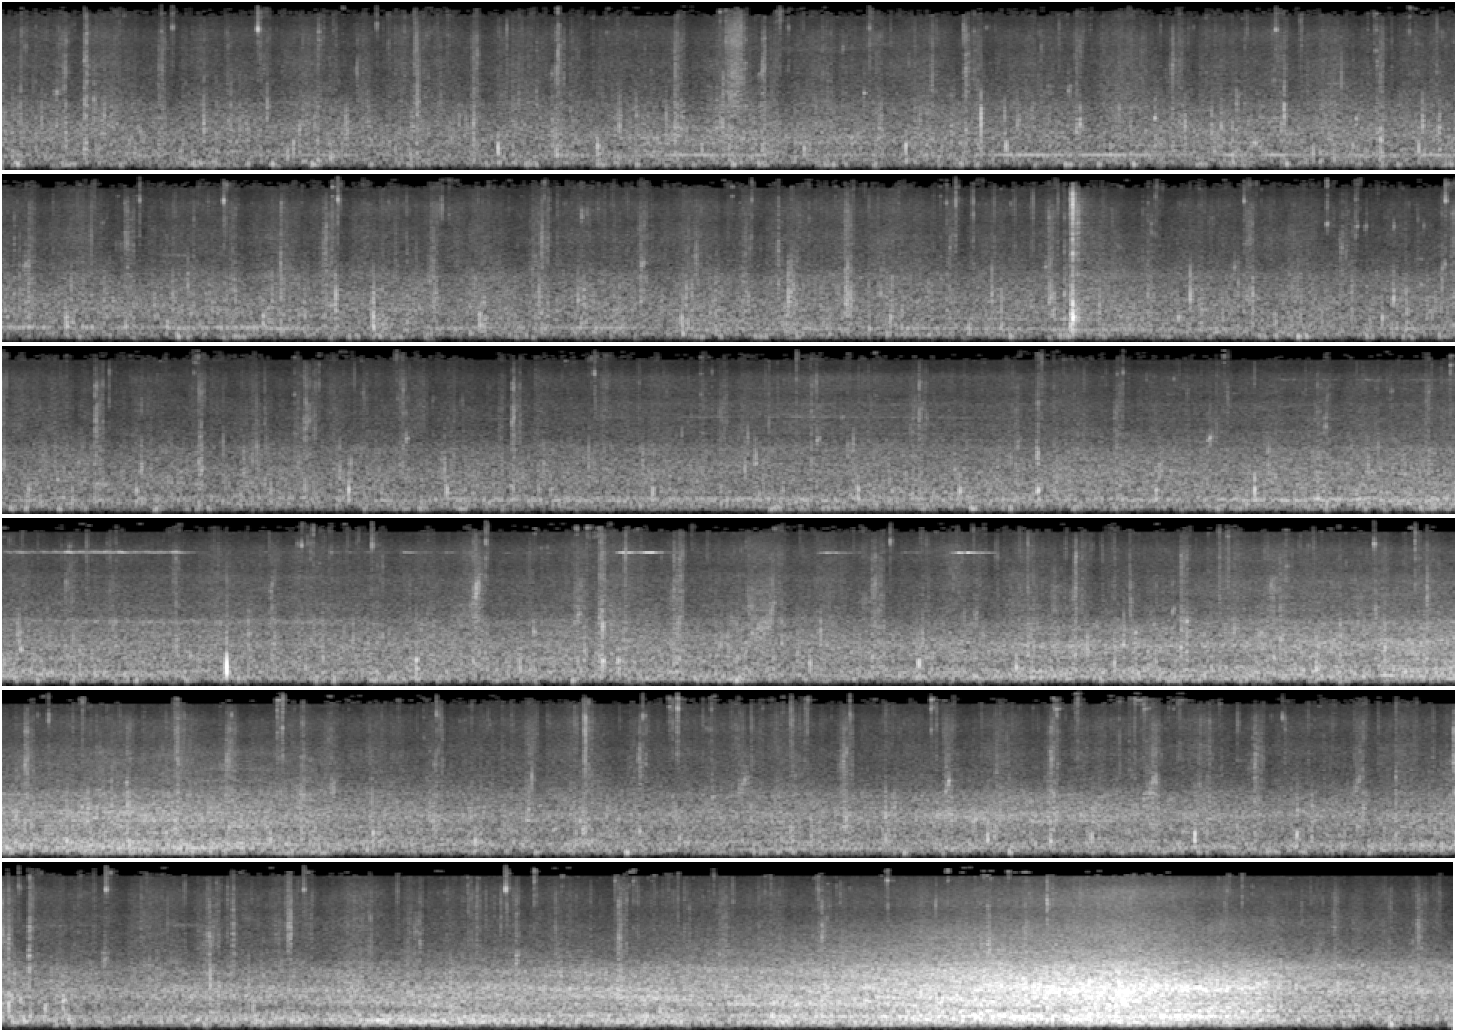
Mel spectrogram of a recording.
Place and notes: small urban residential road. Surrounded by gardens and houses. Condell road traffic noise in a distance. Garden birds. Car.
